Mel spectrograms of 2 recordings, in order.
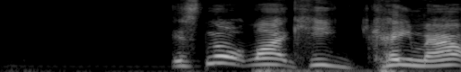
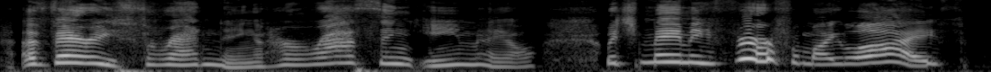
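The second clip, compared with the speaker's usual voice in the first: mocking read-aloud; 11 semitones higher than usual. Shown as a demonstration. Reading out a complaint to chat in a high mocking voice. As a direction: read it like a melodramatic victim, much higher. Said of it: "let me read this again".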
